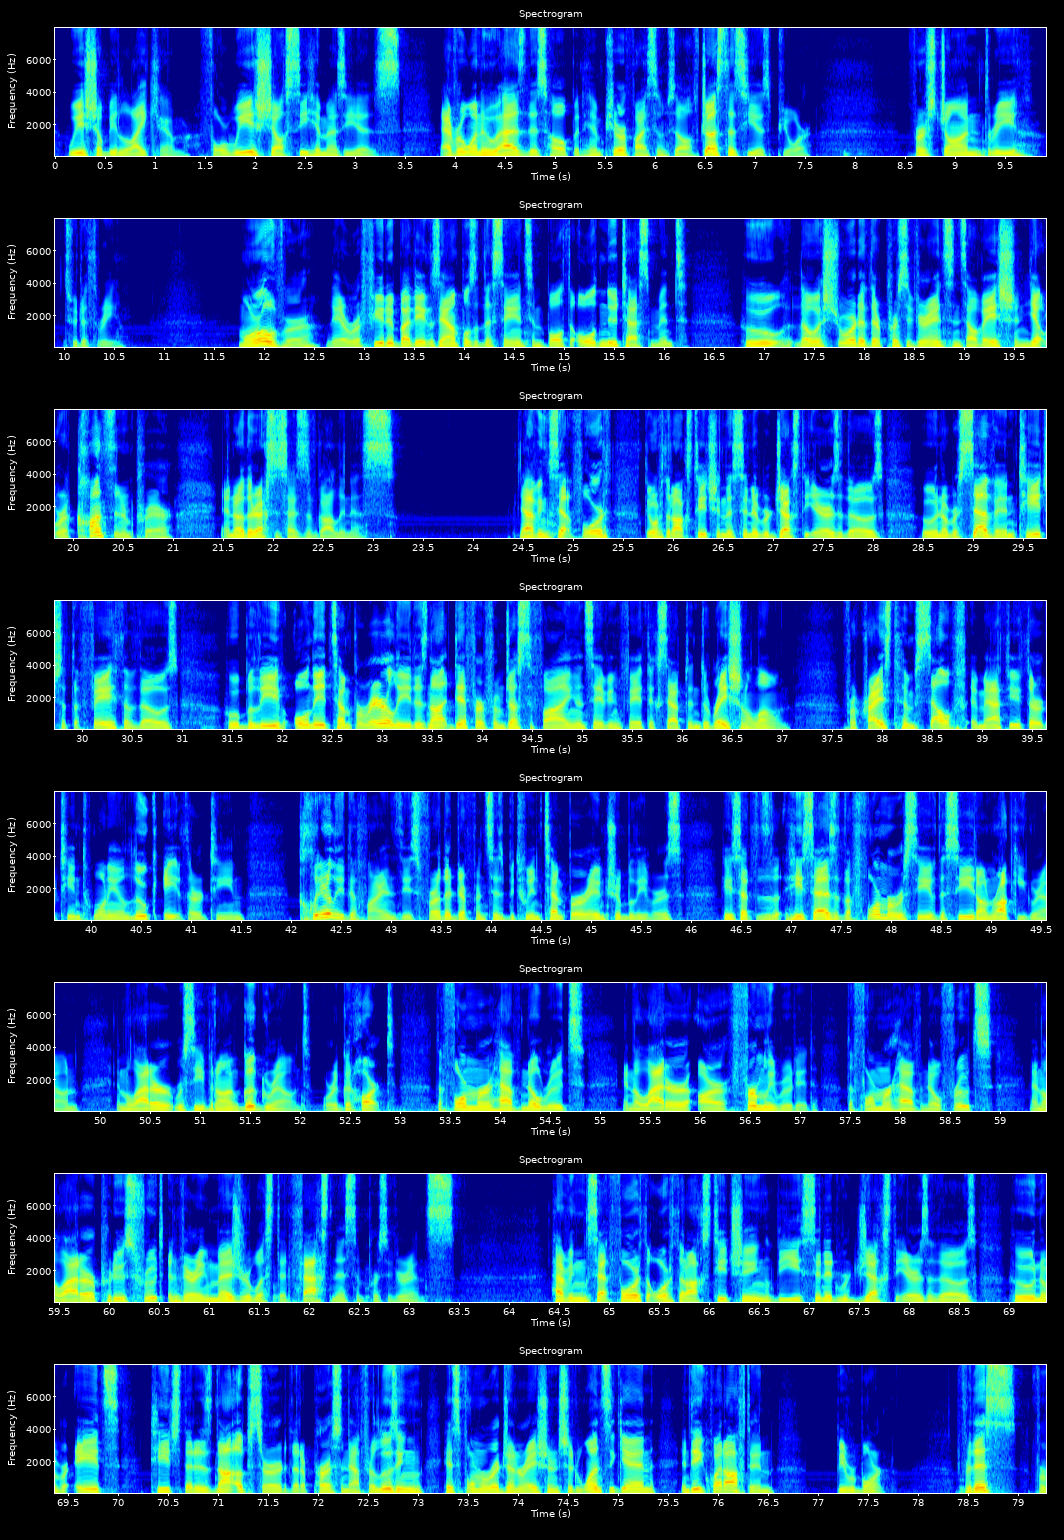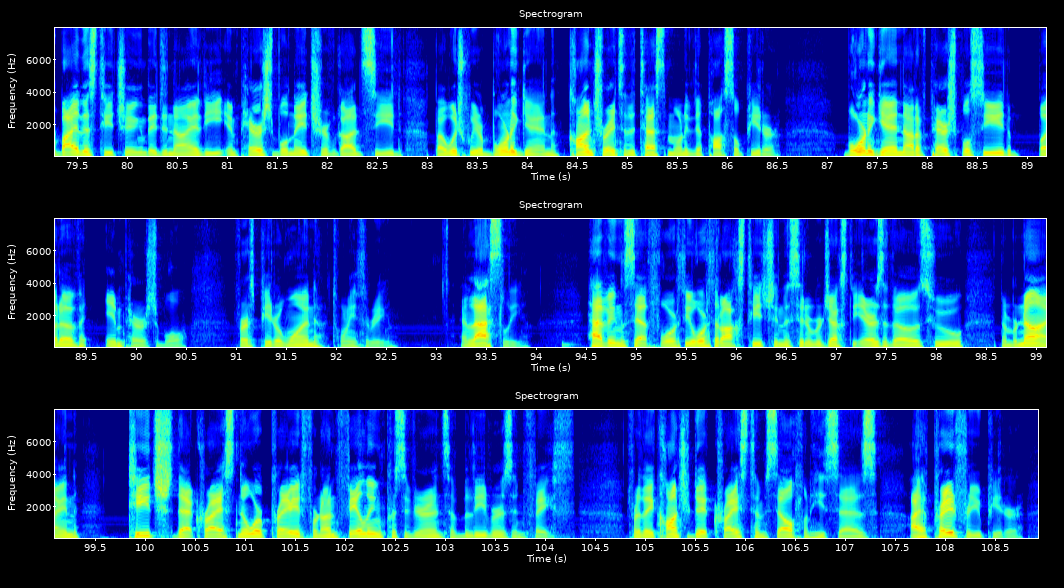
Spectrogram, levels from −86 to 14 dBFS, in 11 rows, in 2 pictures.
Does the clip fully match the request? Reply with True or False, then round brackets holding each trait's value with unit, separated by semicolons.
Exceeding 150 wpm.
True (170 wpm)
